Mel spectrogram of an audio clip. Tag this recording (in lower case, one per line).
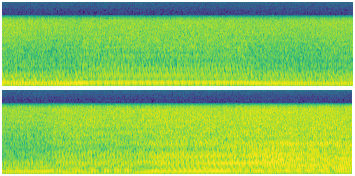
speedboat acceleration
motorboat
water vehicle
vehicle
